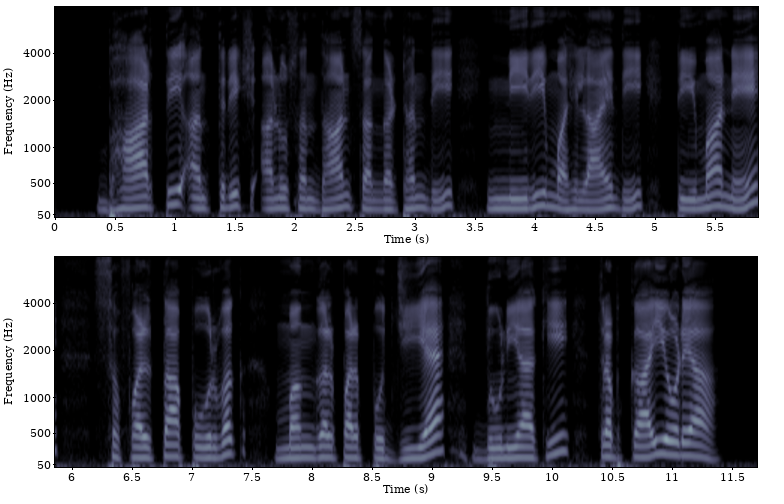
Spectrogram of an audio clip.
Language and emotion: Dogri, surprised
